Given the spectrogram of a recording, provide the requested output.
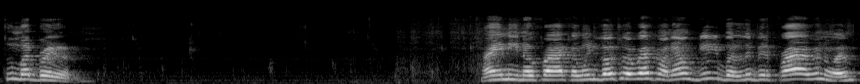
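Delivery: chewing between words; wiping mouth with napkin; mouth full. Real, not acted. Seen 3: bites burger at -7, cheeks puffed chewing through 5.8.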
